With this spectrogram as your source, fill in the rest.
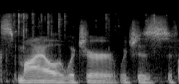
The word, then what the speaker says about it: SMIL: the web with it smell it's it's officially pronounced smile but I'm getting I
